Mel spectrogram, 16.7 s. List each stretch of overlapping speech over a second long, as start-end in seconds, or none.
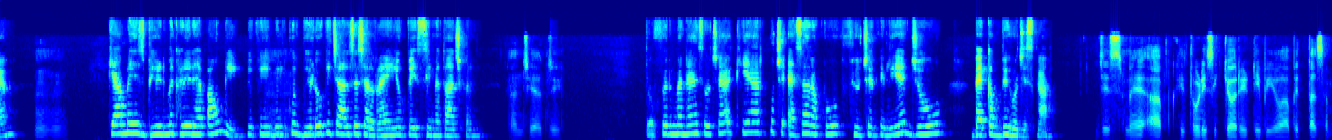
none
